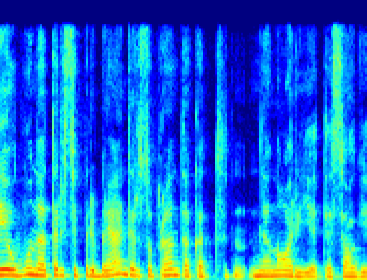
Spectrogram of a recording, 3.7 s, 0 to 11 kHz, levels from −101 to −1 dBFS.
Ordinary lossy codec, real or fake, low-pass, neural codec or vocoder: MP3, 96 kbps; real; 9.9 kHz; none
